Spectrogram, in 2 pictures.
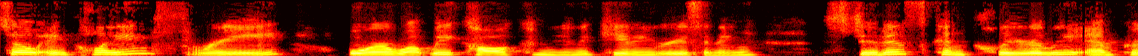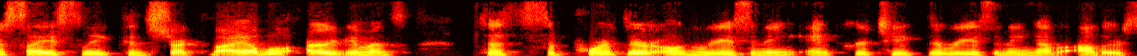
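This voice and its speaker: A woman speaks with a normal speaking voice at a medium pitch. Her pace is moderate, with ordinary pitch variation. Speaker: state education official presenting a webinar. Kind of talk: recorded instructional webinar presentation.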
